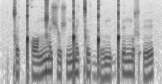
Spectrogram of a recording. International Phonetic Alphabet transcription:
ǀ ø ǃʰ ɔ ŋ͡ǁ ɪ ʃ o ʃ ŋ͡ǃ e ǀ ɨ ɡ͡ǃ ø ŋ ǃʼ e ŋ o s ʔ e

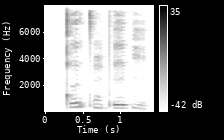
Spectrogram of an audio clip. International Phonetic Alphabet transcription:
ǃ ɘ r tʼ õ pʼ e k i

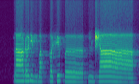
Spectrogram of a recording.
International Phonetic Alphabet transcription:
ɾ aː ɽ ə ɾʲ e m b a p k ʌ xʲ ə p əː | n d͡ʒ aː

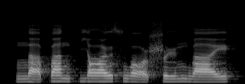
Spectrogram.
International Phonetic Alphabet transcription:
n̪ ä̰˨˩ p a˥˩ n p j ɑ˧˥ ʊ̯ s w ɔ̰˨˩ ʂ ɻ̩˧˥ n̪ w a˧˥ ɪ̯

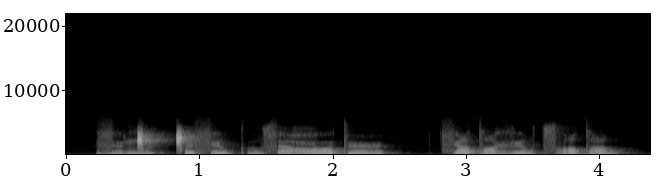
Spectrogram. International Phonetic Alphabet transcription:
z ə̰ ŋ͡ǁ ɯ ɡ ǁ ə s ɘ w kʷʼ ə w s a ʕ ɔ t ə˞ | t͡s ɘ dˤ a ɣ ɘ w t͡s ɔ̰ w dˤ ə w

